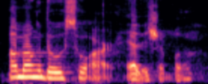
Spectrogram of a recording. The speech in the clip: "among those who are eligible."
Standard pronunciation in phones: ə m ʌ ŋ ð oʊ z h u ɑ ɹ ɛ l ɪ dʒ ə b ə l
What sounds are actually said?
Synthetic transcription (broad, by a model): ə m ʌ ŋ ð oʊ s h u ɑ ɹ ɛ l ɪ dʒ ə b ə l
